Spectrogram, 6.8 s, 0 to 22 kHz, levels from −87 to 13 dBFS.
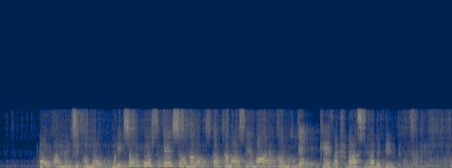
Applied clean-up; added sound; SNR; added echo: neural separator model SepFormer DNS4.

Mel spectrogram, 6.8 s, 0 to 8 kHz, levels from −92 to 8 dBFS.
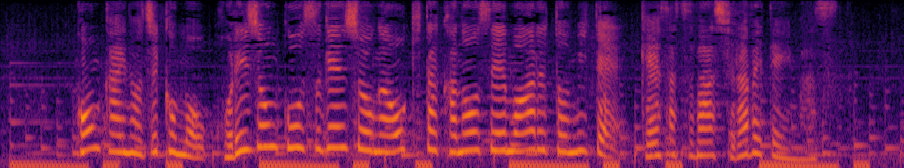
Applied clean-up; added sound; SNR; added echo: none; none; none; none.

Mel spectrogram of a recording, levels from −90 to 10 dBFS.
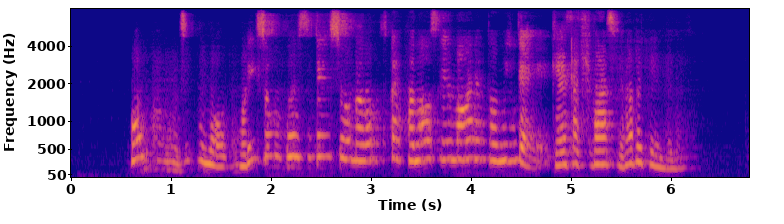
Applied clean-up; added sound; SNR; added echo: neural mask model DeepFilterNet 3.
